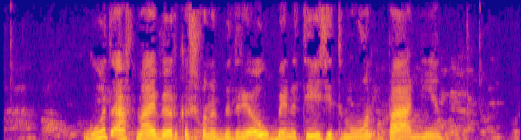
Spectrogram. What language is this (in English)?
Western Frisian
